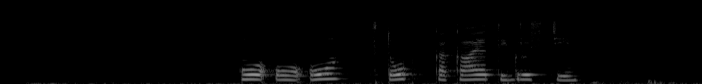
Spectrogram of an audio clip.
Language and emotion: Russian, neutral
